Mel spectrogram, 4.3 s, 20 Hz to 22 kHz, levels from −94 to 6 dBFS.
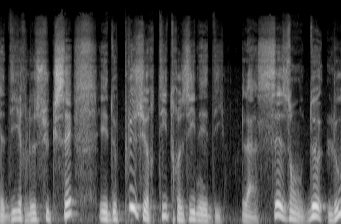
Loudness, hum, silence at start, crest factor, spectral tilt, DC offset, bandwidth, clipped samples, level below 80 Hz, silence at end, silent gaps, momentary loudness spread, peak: -21 LUFS; none; 0 s; 16 dB; -5 dB/octave; under 0.1%; 16 kHz; under 0.1%; -50 dBFS; 0 s; none; 9 LU; -4 dBFS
